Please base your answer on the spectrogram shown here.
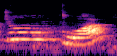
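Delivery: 中国 drawn out slowly, tone by tone; slow model word. Shown as a demonstration. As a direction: say 中国 very slowly, level then rising. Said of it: "show me how to read".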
